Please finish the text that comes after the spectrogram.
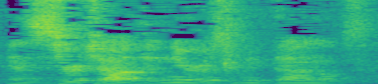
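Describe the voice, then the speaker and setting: A man giving a live poetry reading in a measured, declamatory way with dry humour, adding short spoken asides. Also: mid-range voice, fairly bright tone. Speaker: poet reading own work. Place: indoor literary cafe reading. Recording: echoey live room, distant mic, faint noise.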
